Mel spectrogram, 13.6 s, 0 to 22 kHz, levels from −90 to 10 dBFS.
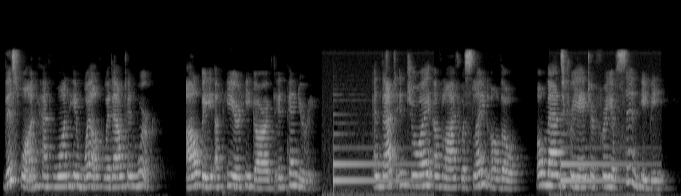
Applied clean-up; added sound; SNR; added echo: none; Piano; 6 dB; reverberation time 0.8 s.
